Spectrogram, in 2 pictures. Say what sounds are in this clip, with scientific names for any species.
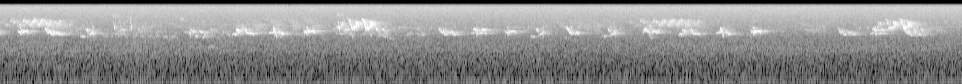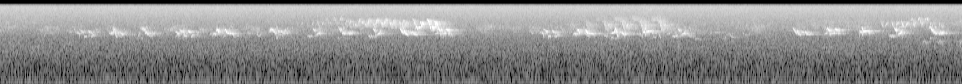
Setophaga coronata, Turdus migratorius, Seiurus aurocapilla, Pheucticus ludovicianus, Geothlypis philadelphia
